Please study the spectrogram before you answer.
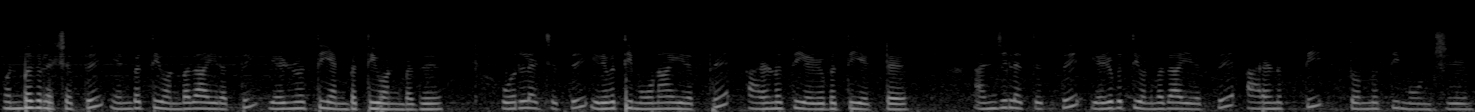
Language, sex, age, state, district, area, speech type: Tamil, female, 18-30, Tamil Nadu, Mayiladuthurai, rural, spontaneous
